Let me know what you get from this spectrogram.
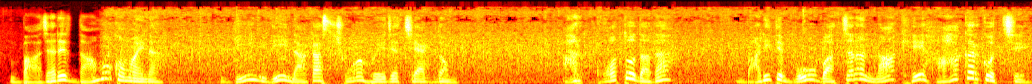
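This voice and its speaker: A man's voice: fairly high pitch, darkish tone. A man voicing a distressed, poor village man in a cartoon story, plaintive and exclaiming, with rain noise behind him. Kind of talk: animated cartoon story acting.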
